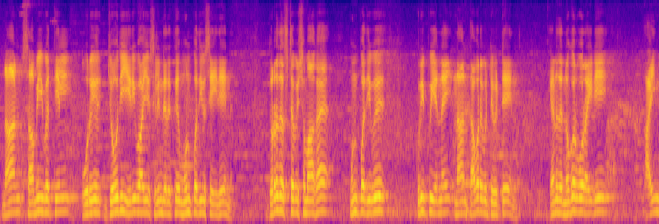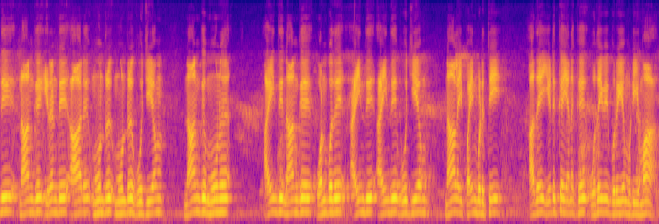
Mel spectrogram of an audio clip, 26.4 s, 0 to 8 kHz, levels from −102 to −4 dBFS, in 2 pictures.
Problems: constant background noise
